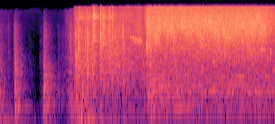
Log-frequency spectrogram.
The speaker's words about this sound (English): I'm just back from a run. I'm going to jump into the shower for a second.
